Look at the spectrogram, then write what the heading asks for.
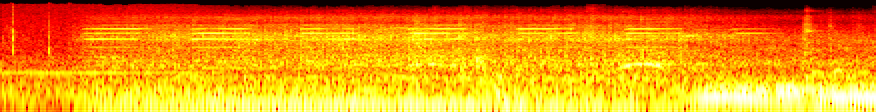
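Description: Reversing beeps repeat steadily over a heavy diesel engine rumble as heavy equipment works to recover a bus that crashed into a ravine at Wado, Sumedang, West Java. A low engine drone and a brief air-brake hiss sound near the end.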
